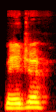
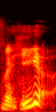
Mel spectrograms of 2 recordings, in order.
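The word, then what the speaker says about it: Mejía: we have a consensus many pronounced major yeah I think it's know this I think it's Mejia yes it is a soft J so like y'all like y'all yes yeah like like those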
